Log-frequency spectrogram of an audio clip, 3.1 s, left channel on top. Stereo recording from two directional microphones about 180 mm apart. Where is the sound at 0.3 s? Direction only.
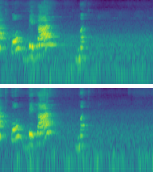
45° right (ahead or behind).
